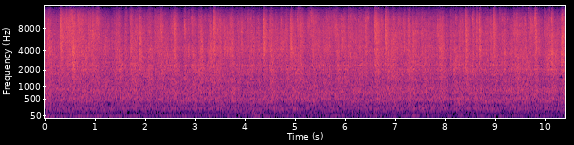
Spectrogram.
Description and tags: Gentle rain on metal roof
The sound of gentle rain on a corrugated metal roof in a reverberant room.
Similar: Rain on a metal roof, from a distance.
metal, indoors, roof, water, rain, weather, ceiling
